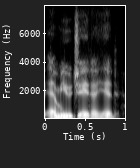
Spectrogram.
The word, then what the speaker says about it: mujtahid: Pronounced mujtahid, one who exercises independent investigation of the sacred sources.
